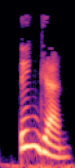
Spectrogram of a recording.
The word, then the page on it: enggan: indonesian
